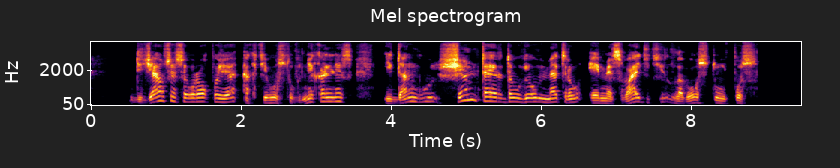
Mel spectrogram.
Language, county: Lithuanian, Utena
